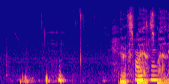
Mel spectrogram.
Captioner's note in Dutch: lacht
